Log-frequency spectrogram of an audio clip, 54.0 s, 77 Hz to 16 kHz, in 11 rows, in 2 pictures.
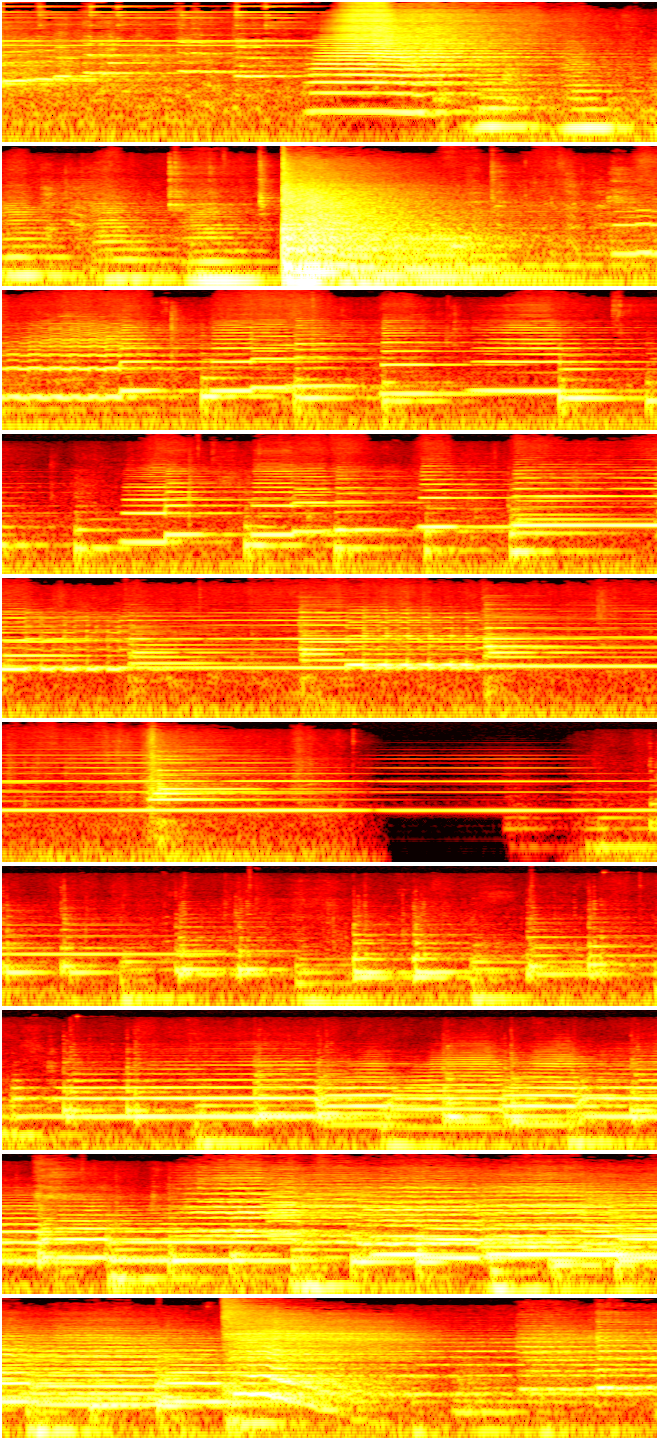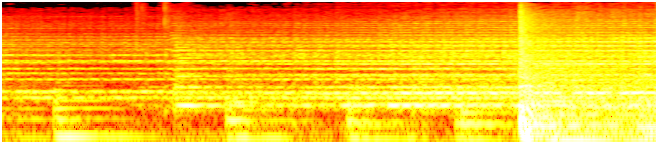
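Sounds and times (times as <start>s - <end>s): symphony orchestra playing: 2.3s - 27.0s, 28.9s - 54.0s.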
